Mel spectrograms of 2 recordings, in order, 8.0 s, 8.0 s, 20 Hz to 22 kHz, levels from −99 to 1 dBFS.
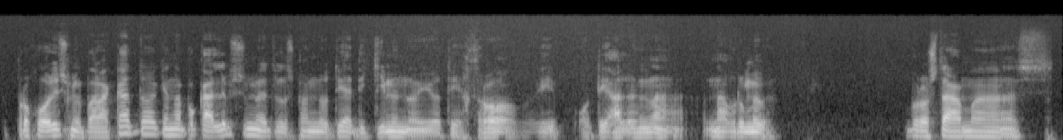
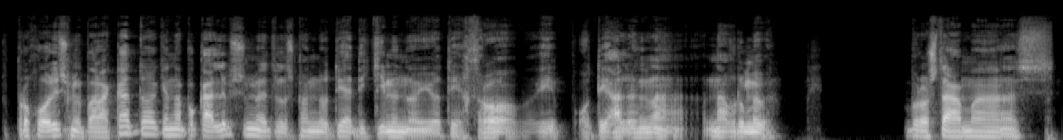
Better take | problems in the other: second | hiss; faint; throughout; 25 dB below the speech

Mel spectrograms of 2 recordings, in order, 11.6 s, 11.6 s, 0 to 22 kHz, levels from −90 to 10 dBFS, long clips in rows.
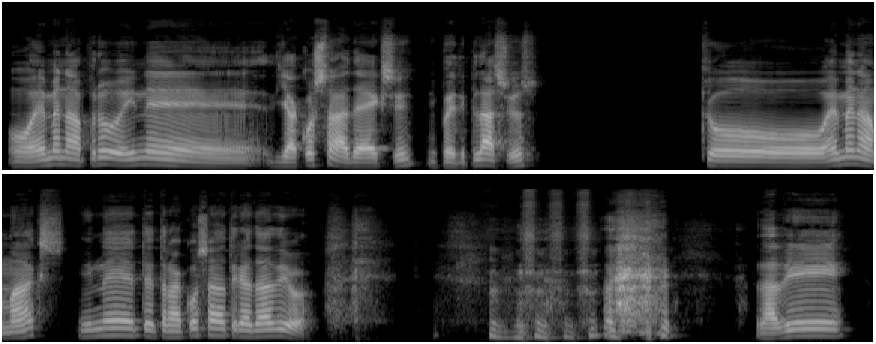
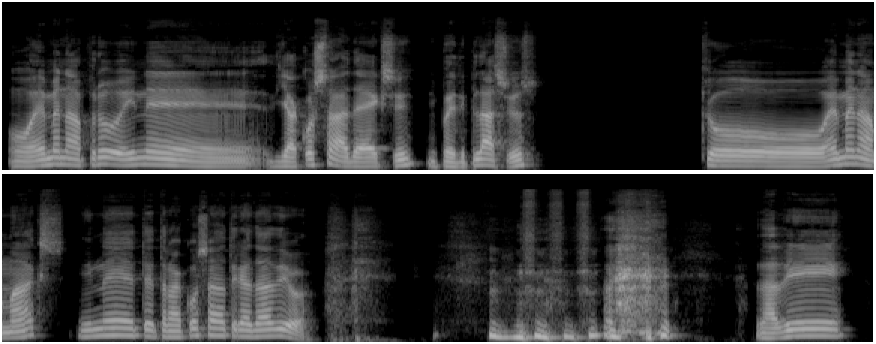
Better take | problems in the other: second | thin; very; fading below 600 Hz

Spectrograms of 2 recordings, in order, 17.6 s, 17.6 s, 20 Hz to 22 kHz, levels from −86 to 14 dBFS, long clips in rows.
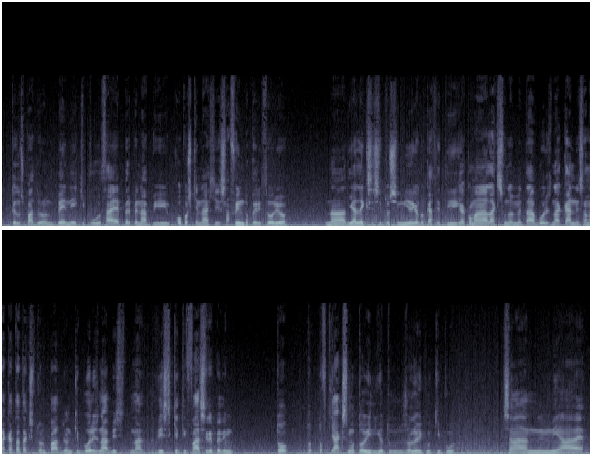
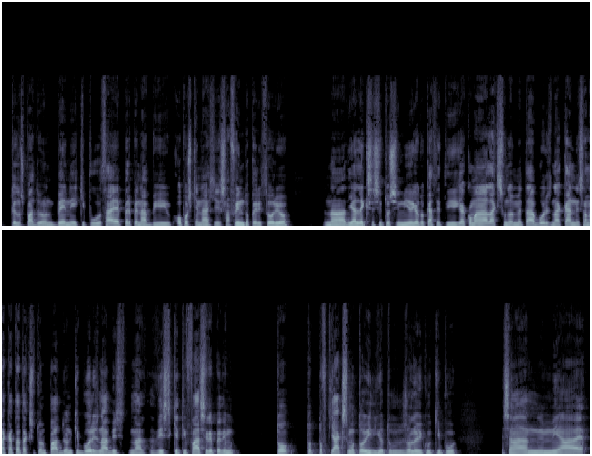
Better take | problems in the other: second | wind noise on the microphone; occasional gusts; 15 dB below the speech

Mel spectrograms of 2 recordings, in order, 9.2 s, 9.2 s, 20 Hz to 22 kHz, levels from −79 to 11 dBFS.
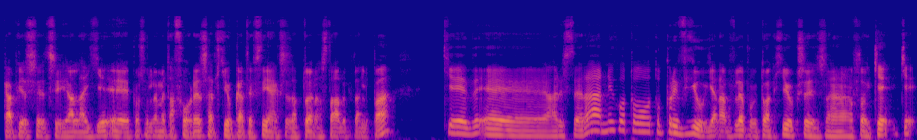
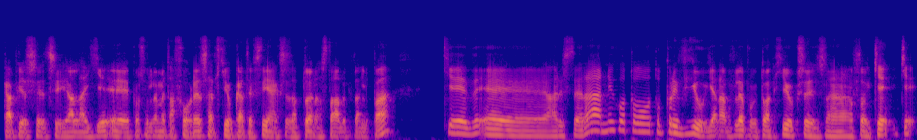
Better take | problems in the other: first | garbled, watery; slightly; nothing above 8 kHz

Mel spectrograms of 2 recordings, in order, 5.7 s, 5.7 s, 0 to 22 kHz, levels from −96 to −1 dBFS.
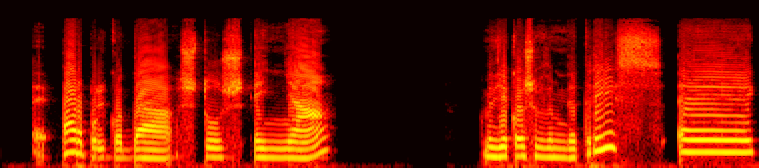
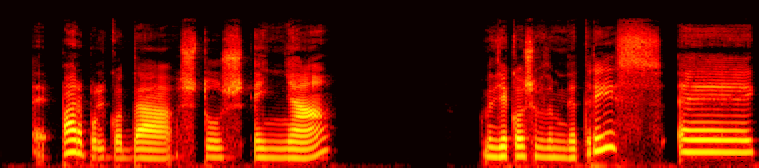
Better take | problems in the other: second | distortion; heavy; 11% of the sound clipped

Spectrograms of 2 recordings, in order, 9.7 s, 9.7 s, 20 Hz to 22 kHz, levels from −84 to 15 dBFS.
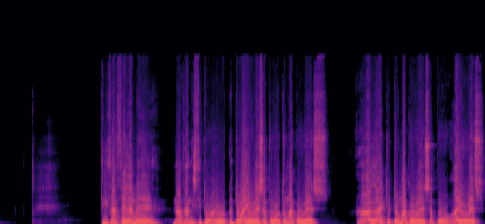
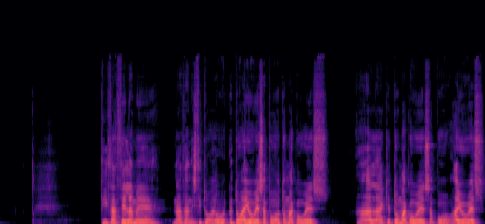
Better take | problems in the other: second | distortion; heavy; 19% of the sound clipped

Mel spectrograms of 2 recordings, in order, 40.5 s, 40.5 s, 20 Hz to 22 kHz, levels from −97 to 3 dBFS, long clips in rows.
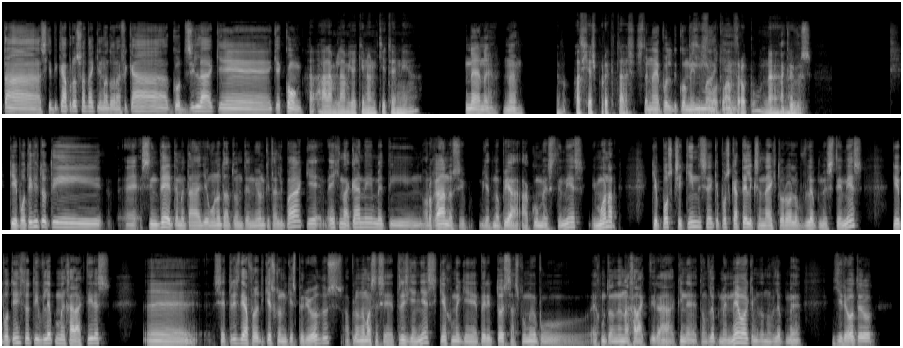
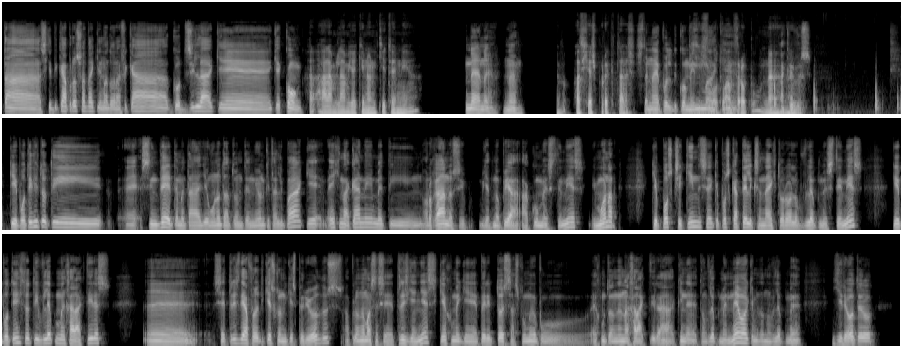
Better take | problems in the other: first | footsteps; faint; from 12 to 13 s; peak 10 dB below the speech

